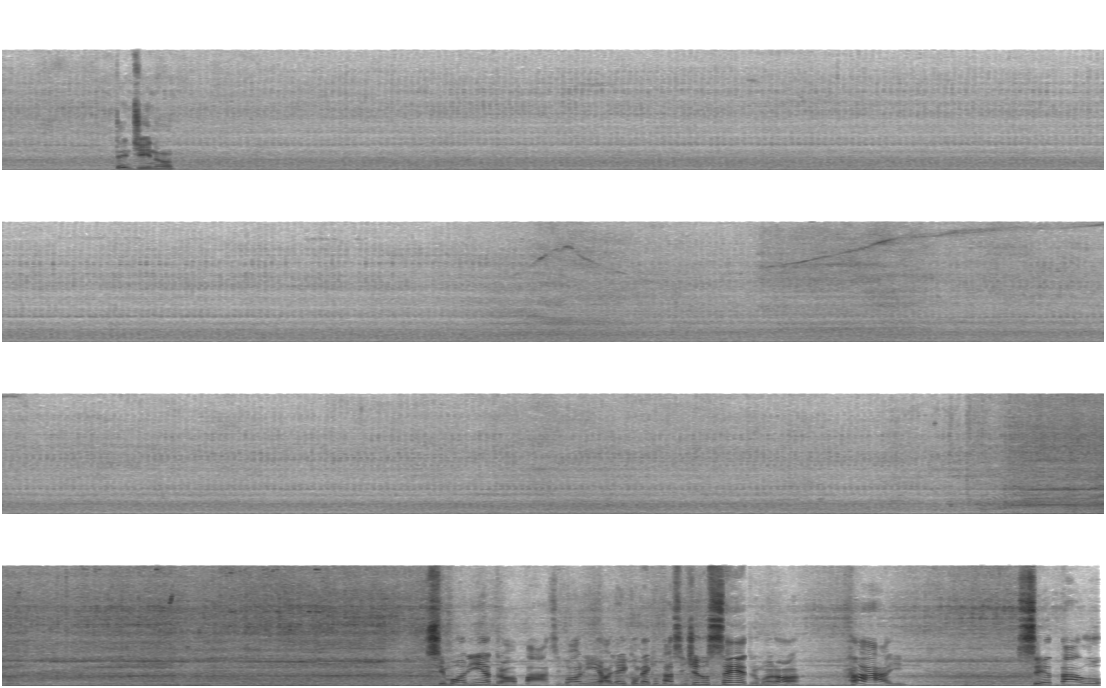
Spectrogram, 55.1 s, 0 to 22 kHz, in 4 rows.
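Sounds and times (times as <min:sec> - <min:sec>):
city traffic: 0:00.0 - 0:55.0
motorcycle engine idling: 0:26.9 - 0:50.6.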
